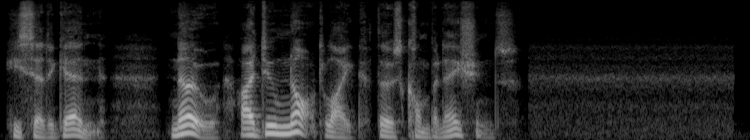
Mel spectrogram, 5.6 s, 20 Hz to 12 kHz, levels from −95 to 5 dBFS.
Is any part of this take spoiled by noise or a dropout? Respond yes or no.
no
